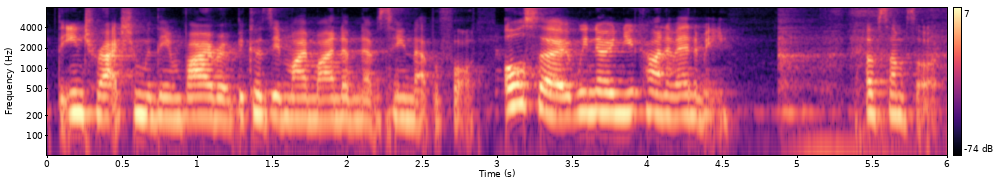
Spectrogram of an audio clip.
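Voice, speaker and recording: A woman's voice: medium pitch, fairly even intonation, rapid-fire, background noise. Aussie woman hosting a reaction video, rambling, thinks aloud. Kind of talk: casual commentary on a game trailer.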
